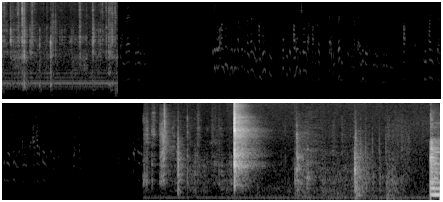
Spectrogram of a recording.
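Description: Faint clicks and knocks of a plastic Wi-Fi router and its antennas being handled on a wooden table, with a stretch of dead silence in the middle and one sharp click about three-quarters of the way through.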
